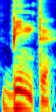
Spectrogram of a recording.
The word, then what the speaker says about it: vinte: Então, em galego e no norte de Portugal, a gente tem a pronúncia binte.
